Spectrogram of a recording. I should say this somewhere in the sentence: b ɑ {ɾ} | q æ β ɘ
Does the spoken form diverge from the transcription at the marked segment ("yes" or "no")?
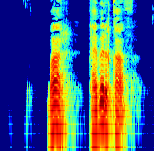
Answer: no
